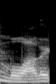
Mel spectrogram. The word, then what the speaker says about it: Mojave: मोआवे, ये जे लगभग इसका यहाँ पर साइलेंट है, यहाँ पर अगर बात करें तो AH साइलेंट है, तो इसका नाम इसको प्रोनाउंस करा जाता है मोआवे डेजर्ट।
